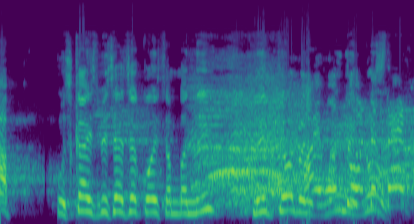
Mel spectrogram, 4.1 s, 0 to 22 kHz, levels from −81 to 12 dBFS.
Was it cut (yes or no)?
no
